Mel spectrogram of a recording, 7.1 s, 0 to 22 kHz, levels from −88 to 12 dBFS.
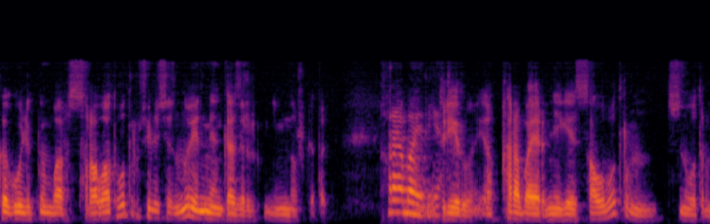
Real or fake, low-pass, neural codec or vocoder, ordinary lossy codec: fake; 7.2 kHz; vocoder, 22.05 kHz, 80 mel bands, WaveNeXt; none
